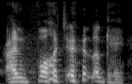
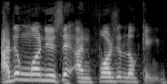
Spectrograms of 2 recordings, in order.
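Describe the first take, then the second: First: Chuckling through the phrase; laughing. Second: Laughing. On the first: Teacher demoing the polite wording, laughing. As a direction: laugh as you say the polite word. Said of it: "Just say the word ugly". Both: Shown as a demonstration.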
